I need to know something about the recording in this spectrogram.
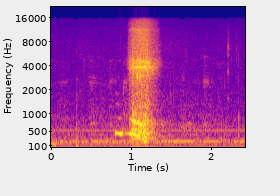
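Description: A single short sneeze: one hissy burst lasting under half a second, about a second in, over a faint steady room hum.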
